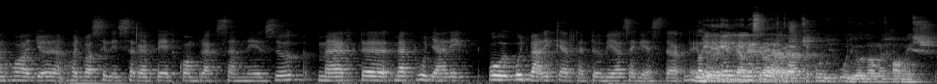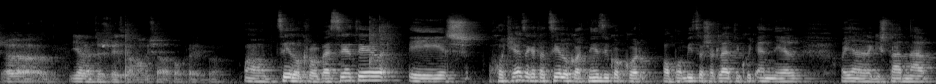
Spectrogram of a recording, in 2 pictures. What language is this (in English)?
Hungarian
